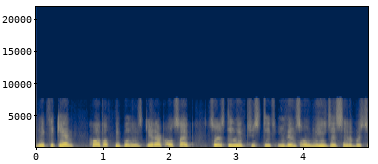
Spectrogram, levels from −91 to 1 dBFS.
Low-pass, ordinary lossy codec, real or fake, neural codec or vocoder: none; none; fake; codec, 16 kHz, 1 kbps, FreqCodec, smaller model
